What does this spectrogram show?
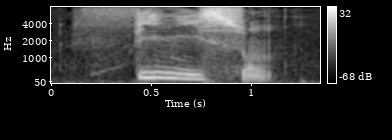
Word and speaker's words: finissons: Nous finissons. Finissons. Okay, final S not pronounced.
